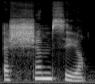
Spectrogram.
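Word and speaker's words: الشمسية: Vous avez constaté qu'on ne prononce pas le lem, mais qu'on dédouble la lettre. On met la shadda à la lettre qui suit le lem. Al-shamsiya. Ici, on a mis la shadda sur le shin.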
